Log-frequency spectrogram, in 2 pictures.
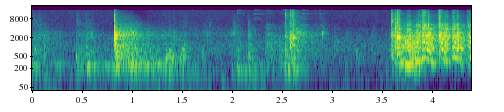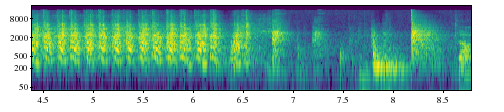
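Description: A Renault Trafic van stored for 23 years in a barn cranks with a few short attempts, then the starter grinds in a loud, rapid, rhythmic churning for several seconds before cutting out unevenly.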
